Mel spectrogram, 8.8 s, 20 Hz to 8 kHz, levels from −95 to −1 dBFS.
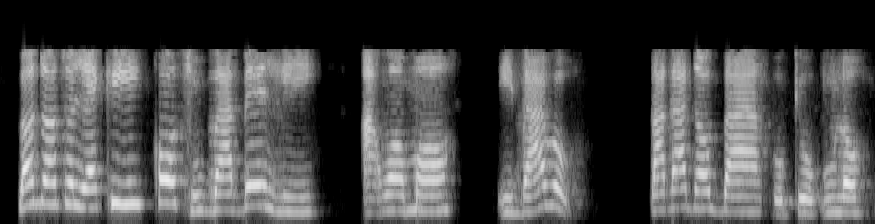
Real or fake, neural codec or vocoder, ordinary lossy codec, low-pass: fake; codec, 24 kHz, 0.9 kbps, WavTokenizer, medium speech release version 2; AAC, 16 kbps; 7.2 kHz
